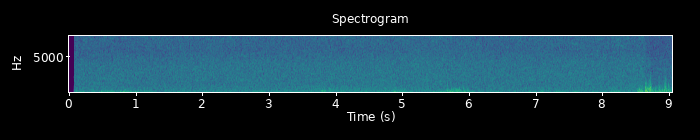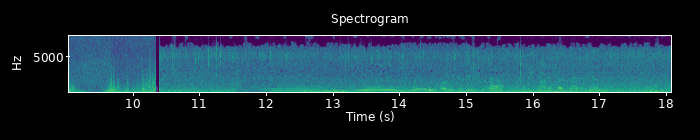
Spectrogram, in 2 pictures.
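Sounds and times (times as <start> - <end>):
heavy rain pouring: 0.1 - 18.0
low rumbles: 8.5 - 18.0.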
